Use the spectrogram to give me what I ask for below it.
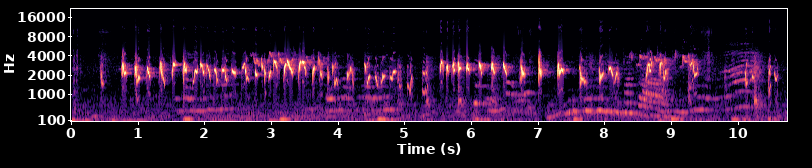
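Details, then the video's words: Young yellow-vented bulbul song used as a lure to get other bulbuls singing: dense runs of quick chattering, bubbly notes, some rising and falling slurs, with a lower sliding note near the end. "suara burung trucukan muda PALING AMPUH buat Pancingan trucukan agar BUNYI"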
